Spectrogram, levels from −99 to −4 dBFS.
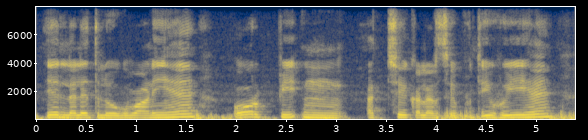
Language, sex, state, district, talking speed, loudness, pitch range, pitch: Hindi, male, Uttar Pradesh, Lalitpur, 145 wpm, -14 LUFS, 155-175 Hz, 165 Hz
